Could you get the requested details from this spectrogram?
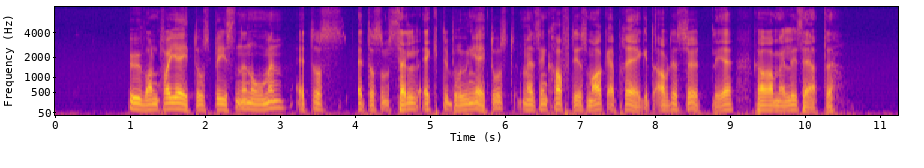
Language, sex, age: Norwegian, male, 57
